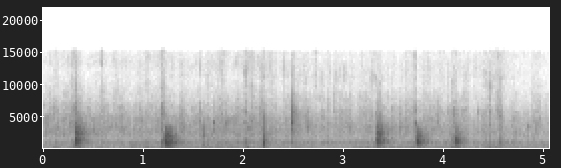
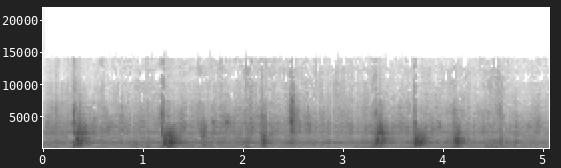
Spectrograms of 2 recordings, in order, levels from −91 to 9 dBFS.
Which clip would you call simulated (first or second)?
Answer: second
